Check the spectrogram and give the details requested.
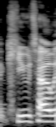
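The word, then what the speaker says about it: QTO: updating the wiki uh kyuto is spelled q-t-o very simple um uh so cute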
